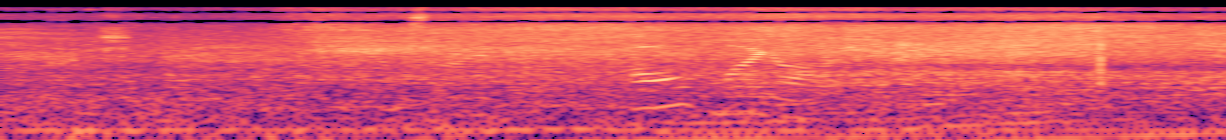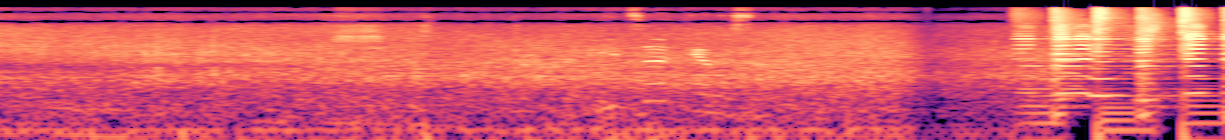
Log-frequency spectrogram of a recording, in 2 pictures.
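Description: Steady road traffic noise with a low rumble from a busy multi-lane street. About eleven seconds in it gives way to music with a steady beat.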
